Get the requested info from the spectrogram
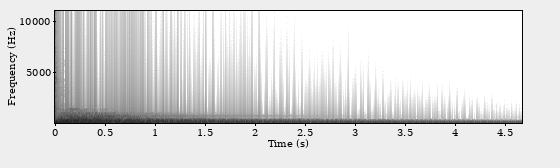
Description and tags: Hitting a metal barrel. Sounds a bit like a cong. Recorded with Shure SM 58.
